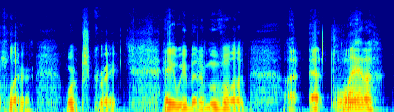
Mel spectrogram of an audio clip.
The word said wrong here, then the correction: Alanis: Morissette. – Alanis. – I knew I was going to say that wrong. Alanis Morissette.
